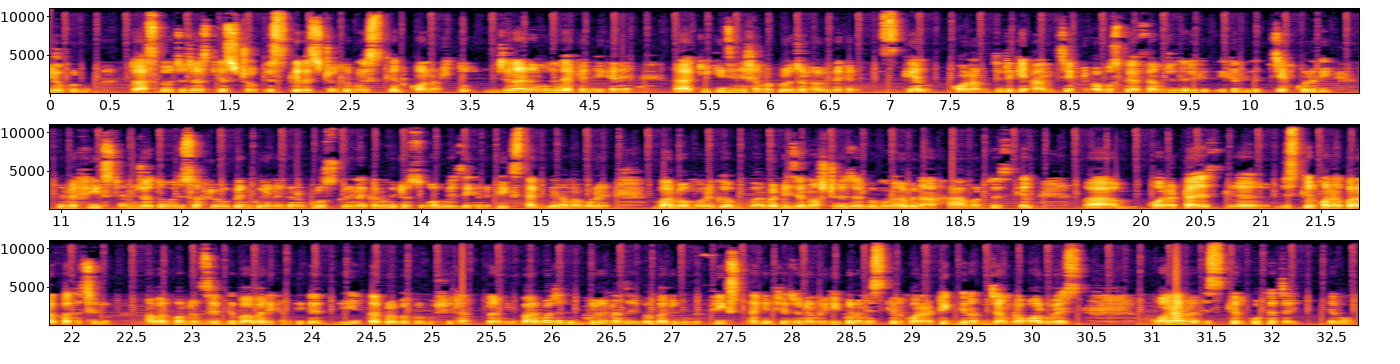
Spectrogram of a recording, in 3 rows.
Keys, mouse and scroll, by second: 10.3 click.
